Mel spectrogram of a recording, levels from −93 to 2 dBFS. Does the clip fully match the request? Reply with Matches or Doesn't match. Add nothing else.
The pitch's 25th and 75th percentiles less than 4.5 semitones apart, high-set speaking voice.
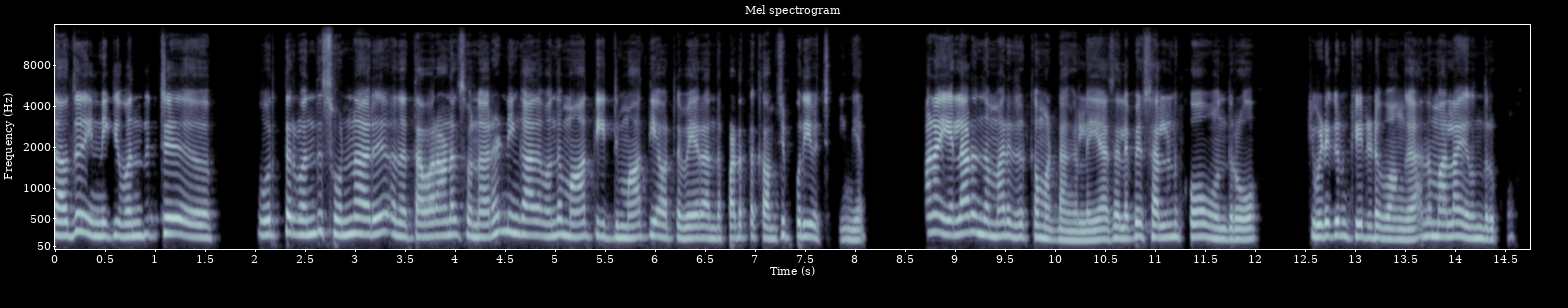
Matches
